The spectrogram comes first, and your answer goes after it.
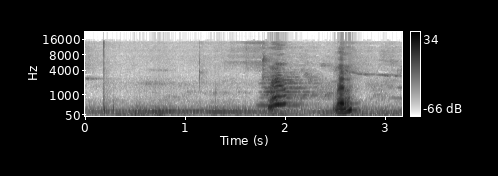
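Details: Pet cat playing outside in front of its home, uttering two short, loud, harmonic meows about half a second apart over a low steady hum.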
